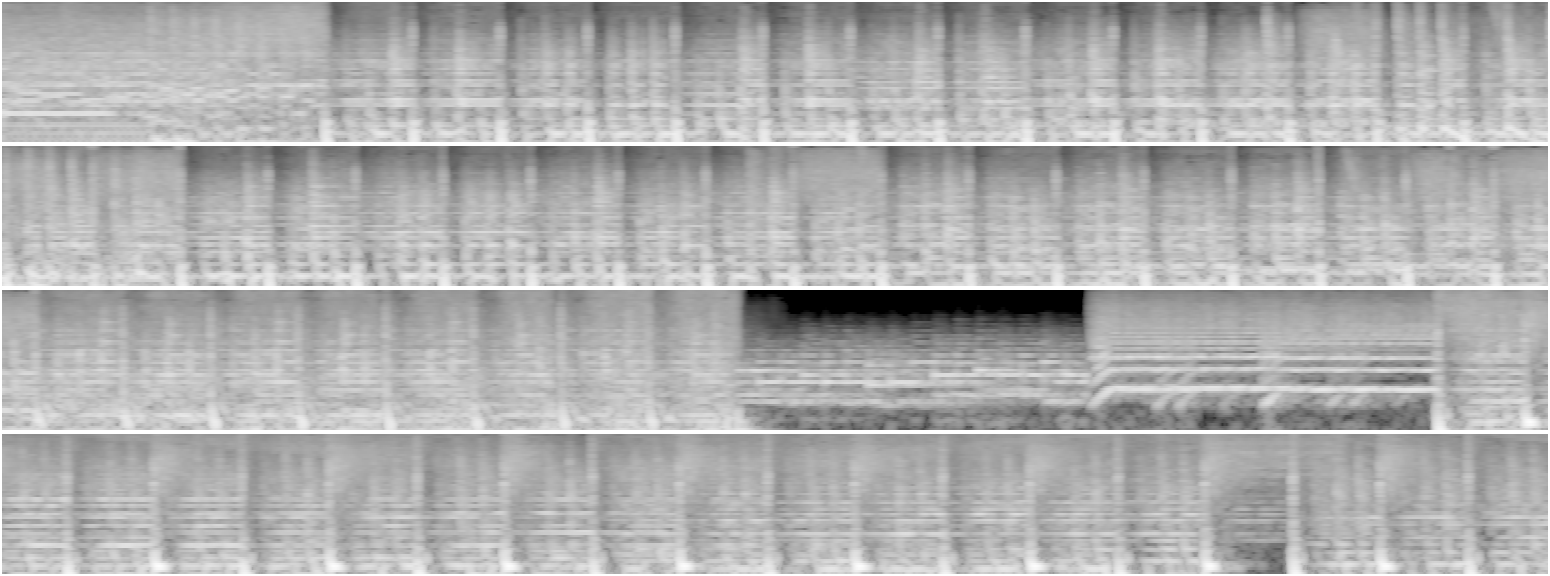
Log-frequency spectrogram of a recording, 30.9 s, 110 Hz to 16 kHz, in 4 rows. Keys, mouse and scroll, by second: 6.4-7.3 scroll down 11, 14.6-16.3 typing, 16.9 Return, 18.8 scroll, 19.3 scroll up 3.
